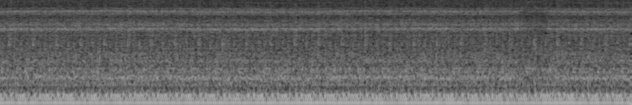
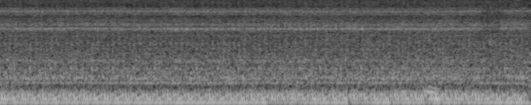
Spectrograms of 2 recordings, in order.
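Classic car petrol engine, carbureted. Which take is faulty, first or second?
first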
